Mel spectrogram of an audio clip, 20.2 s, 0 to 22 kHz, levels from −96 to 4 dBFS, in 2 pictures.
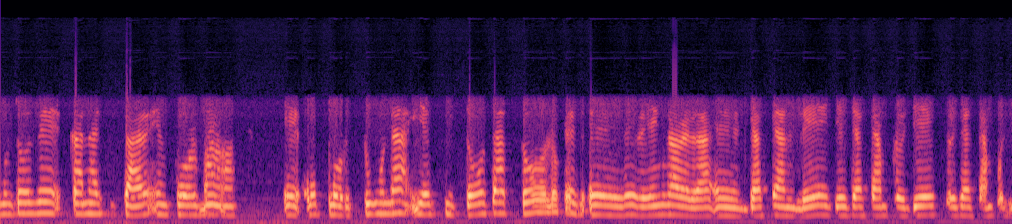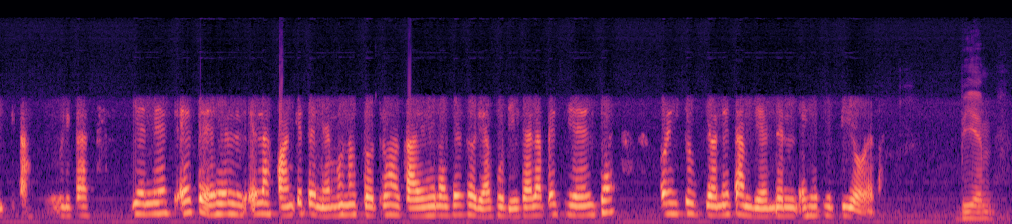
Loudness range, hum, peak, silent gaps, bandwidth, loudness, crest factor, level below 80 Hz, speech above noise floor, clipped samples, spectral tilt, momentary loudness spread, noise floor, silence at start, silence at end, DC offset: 4 LU; none; 0 dBFS; none; 5.4 kHz; -16 LUFS; 16 dB; -52 dBFS; 31 dB; under 0.1%; -8.5 dB/octave; 8 LU; -46 dBFS; 0 s; 0.2 s; under 0.1%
